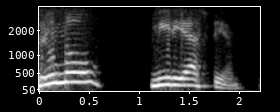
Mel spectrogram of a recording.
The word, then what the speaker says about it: pneumomediastinum: According to Lopez's medical records, the 24-year-old former undisputed champion was diagnosed with pneumomediastinum. I think I said that right. With extensive pneumomediastinum. – Okay.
